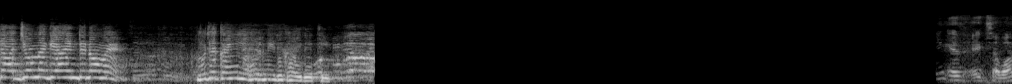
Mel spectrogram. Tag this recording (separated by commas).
Speech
